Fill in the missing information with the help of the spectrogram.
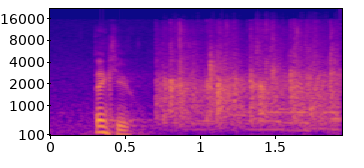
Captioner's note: applause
